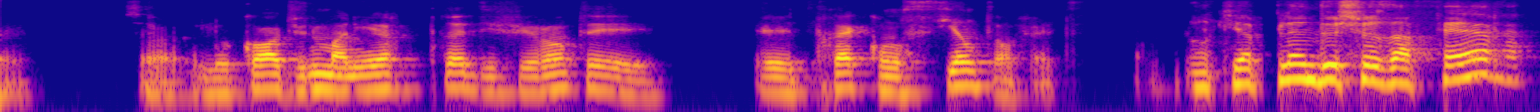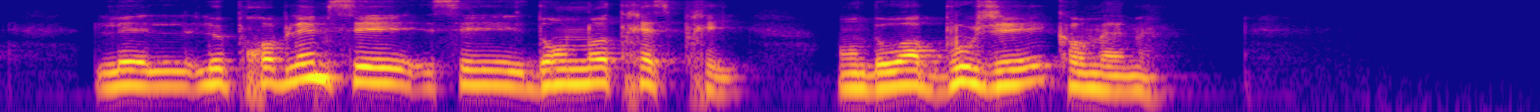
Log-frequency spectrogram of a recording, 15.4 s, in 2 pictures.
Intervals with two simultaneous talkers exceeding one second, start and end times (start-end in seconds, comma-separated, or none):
none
